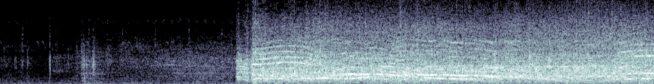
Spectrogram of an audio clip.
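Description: A few faint clicks, then about one and a half seconds in a crowd suddenly breaks into cheering and applause, with many voices shouting.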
